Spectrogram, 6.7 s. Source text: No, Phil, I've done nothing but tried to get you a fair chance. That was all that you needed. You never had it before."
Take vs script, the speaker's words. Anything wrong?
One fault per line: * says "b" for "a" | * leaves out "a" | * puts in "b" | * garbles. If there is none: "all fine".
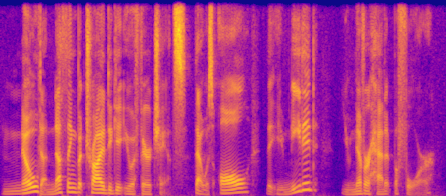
* leaves out "Phil I've"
